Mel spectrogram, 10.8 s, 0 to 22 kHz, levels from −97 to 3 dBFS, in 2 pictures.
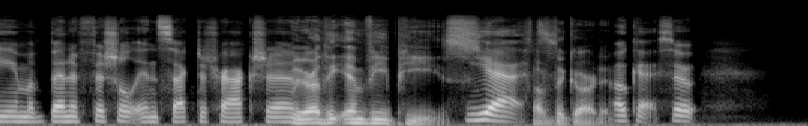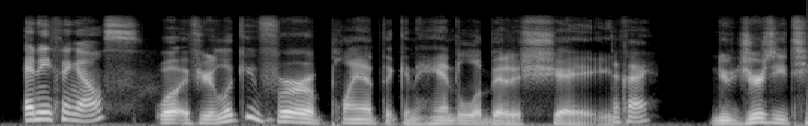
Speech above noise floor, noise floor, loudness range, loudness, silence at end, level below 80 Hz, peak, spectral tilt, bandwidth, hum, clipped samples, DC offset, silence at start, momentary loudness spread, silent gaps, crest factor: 34 dB; -58 dBFS; 3 LU; -25 LUFS; 0 s; -44 dBFS; -6 dBFS; -5.5 dB/octave; 13 kHz; none; under 0.1%; under 0.1%; 0 s; 10 LU; none; 20 dB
